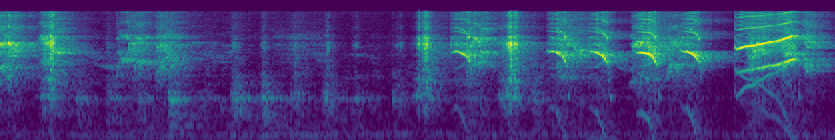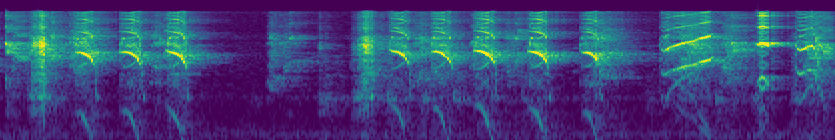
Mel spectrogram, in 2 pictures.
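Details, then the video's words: Javan grey-throated white-eye, sogon, in full gacor and ngobra song: a soft buzzy start, then rapid runs of high bright chirps, each falling steeply in pitch, repeated about three to four times per second, with short pauses between runs. "Sogon sogok ontong gacor dan ngobra"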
